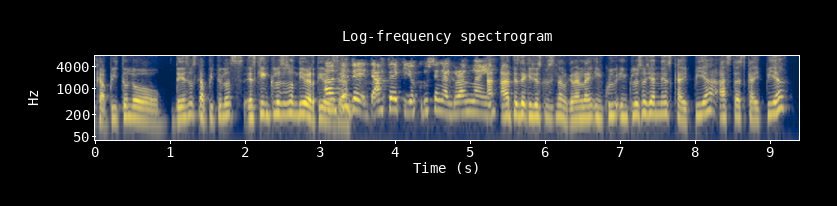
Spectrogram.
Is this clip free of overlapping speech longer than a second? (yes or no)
yes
